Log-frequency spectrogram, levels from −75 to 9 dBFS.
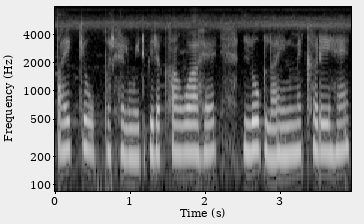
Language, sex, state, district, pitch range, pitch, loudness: Hindi, female, Odisha, Sambalpur, 215-230 Hz, 220 Hz, -16 LUFS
